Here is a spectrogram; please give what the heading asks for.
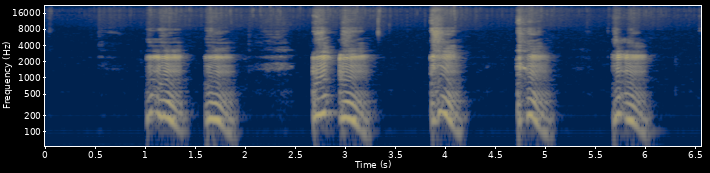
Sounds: Throat clearing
